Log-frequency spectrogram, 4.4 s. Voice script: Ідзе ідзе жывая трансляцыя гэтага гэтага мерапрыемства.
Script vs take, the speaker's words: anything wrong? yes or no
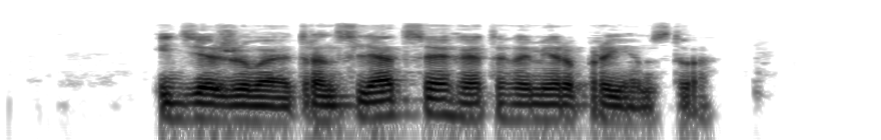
yes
